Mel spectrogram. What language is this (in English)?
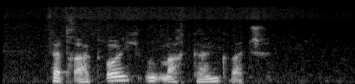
German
